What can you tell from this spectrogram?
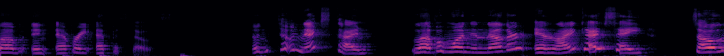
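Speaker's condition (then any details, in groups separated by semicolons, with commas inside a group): Cerebral palsy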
